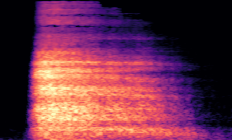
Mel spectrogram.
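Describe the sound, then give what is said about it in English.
A deep breath is let out as a single long, soft exhale. The breathy rush swells quickly and then fades away over about two seconds, with no talk. “take a deep breath. Let it out.”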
